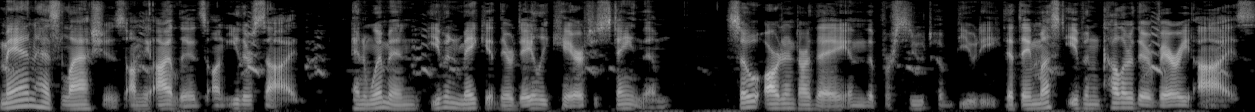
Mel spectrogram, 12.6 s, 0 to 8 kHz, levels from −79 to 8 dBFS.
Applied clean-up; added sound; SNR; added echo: classical method Wiener filter.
